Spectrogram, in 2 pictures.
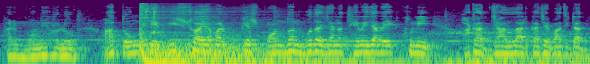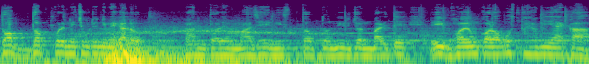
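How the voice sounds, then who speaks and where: A man's voice: medium pitch, close to an everyday voice. A man playing a troubled doctor who narrates a horror cartoon in a suspenseful, theatrical way. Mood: haunted, tense. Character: troubled male doctor recounting a ghostly night. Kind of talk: dramatic scripted horror narration. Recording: music behind the voice.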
